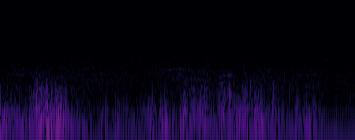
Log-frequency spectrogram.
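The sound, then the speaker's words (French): Wind buffets a microphone outdoors during a French sermon, a steady low rumbling roar with gusty swells that runs throughout. “Donc, attendez, excusez-moi parce qu'il y a un peu de vent.”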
